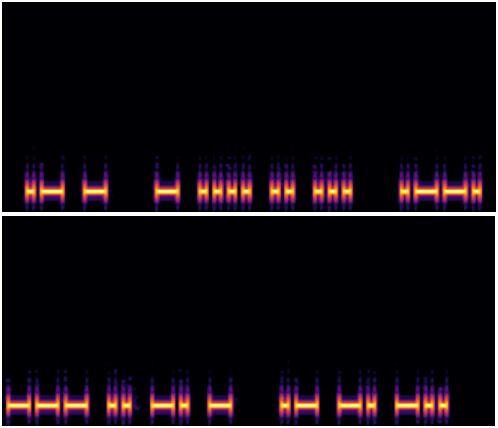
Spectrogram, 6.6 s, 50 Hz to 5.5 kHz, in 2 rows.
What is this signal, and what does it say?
Morse code, heard as a keyed tone, about 25 wpm, 600 Hz. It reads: AT THIS POINT AND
